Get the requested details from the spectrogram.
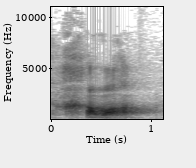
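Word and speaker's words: Hava (חוה): And the Hebrews pronounce it with a CH, Hava.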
